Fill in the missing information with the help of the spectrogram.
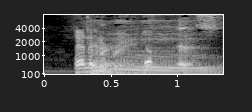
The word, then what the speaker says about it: Tenebrae: I'm going to go with Dario Argento's, I never pronounce this movie right, Tenebrae. – Tenebrae.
